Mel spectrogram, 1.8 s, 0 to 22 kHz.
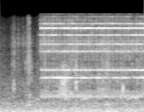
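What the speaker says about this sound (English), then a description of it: "Oh, the phone's ringing." A telephone rings in the 1937 Scotland setting of the video game Dear Devere, a steady electronic trill that starts about half a second in and continues clearly to the end without talk.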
